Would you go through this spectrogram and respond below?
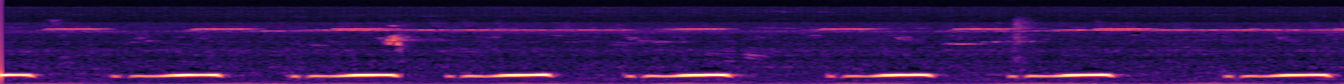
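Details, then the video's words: Ground dove in a natural setting, calling with a long series of low, soft coos, each rising a little at the end and spaced just under a second apart. A thin constant high hiss and a low rumble run underneath. "pássaros rolinha"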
